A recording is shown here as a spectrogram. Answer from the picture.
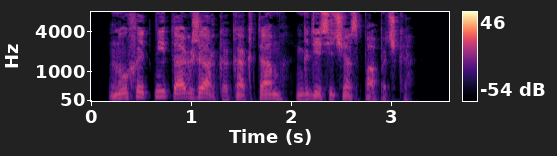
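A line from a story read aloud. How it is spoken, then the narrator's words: Cheerful, sneezing. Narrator (Russian): Джулия, которая принялась чихать, бодро заявила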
